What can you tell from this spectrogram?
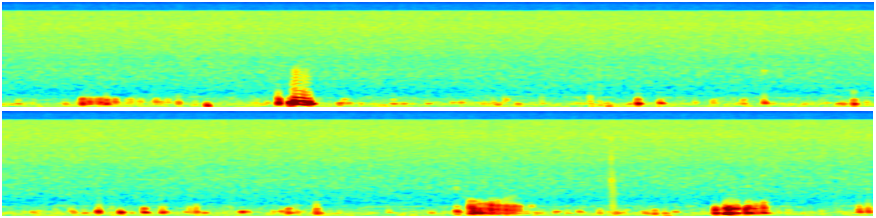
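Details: Bowel sounds (borborygmi).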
